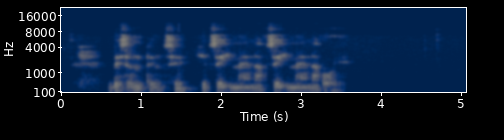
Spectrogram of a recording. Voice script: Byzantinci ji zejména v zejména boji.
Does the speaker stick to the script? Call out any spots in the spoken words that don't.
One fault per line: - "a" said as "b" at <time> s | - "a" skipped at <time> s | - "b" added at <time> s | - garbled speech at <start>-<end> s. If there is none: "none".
none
